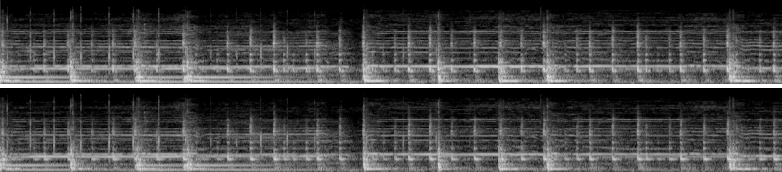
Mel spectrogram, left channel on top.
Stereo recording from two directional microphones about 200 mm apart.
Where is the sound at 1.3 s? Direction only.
15° left (ahead or behind).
